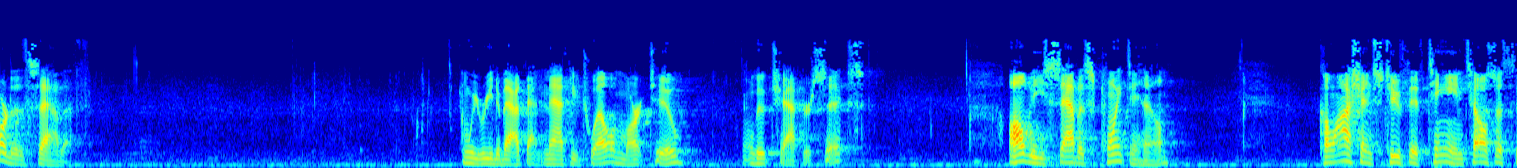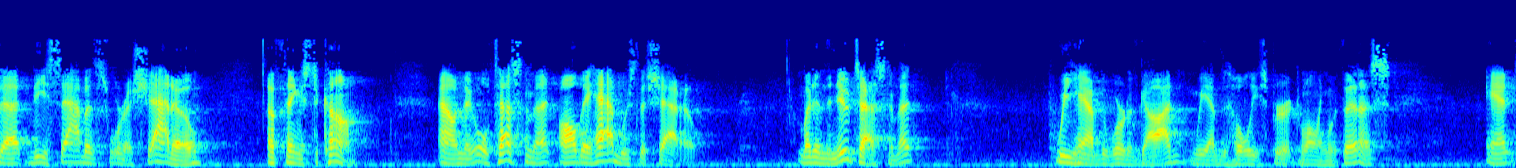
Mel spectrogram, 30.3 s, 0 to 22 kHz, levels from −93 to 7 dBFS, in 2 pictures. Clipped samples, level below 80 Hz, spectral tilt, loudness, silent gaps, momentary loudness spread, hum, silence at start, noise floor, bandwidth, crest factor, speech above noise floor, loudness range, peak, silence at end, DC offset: under 0.1%; -66 dBFS; -4.5 dB/octave; -30 LUFS; none; 14 LU; none; 0 s; -62 dBFS; 8.4 kHz; 28 dB; 32 dB; 6 LU; -6 dBFS; 0 s; under 0.1%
